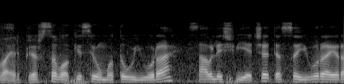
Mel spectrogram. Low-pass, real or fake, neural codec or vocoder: 7.2 kHz; real; none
